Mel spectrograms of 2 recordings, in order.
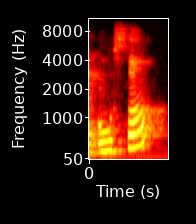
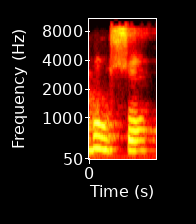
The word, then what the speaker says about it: buzo: O espanhol europeu, o espanhol lá da Espanha, lá da Europa, eles pronunciam esse som interdental, ou seja, eles colocam a língua entre os dentes para pronunciar, que muda um pouquinho, né? Ficaria buzo, e já na América Latina, os hispanohablantes dos países americanos vão falar buzo. É mais na Europa mesmo que eles falam interdental, buzo, e para cá a gente fala buzo, que não está incorreto.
